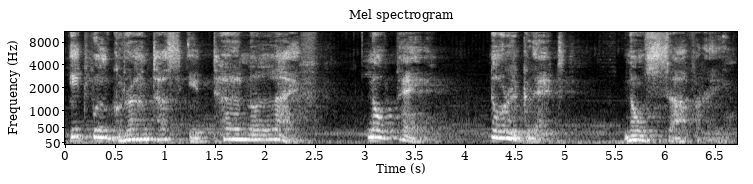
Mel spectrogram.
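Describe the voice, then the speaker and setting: An actor playing a solemn visionary leader in a video game, speaking formally and grandly like a prophet of immortality. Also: male voice, a little high, wildly swooping pitch, slow, darkish tone, distant mic, heavily acted. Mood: solemn, prophetic. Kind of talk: video game cutscene acting. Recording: echoey hall from afar, music behind.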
